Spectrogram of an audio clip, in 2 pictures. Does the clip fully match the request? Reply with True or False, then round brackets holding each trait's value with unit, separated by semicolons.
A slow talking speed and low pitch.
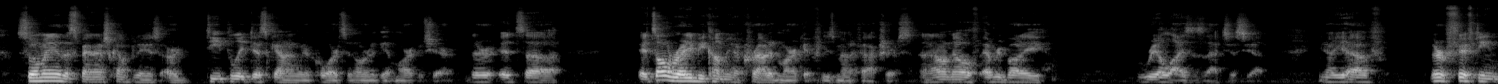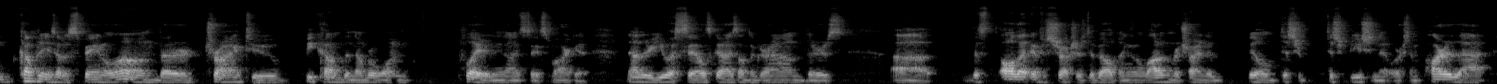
False (200 wpm; 105 Hz)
